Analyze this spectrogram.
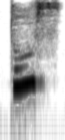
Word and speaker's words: tous: s 是要发音的 Ils portaient tous des masques。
